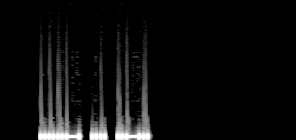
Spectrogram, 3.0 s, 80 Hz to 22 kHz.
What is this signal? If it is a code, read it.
Morse code, heard as a keyed tone, about 28 wpm, 700 Hz. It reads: VIR
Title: USA Call Sign Postfixes - 3 Letters 28wpm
